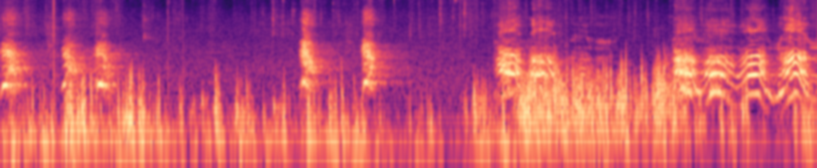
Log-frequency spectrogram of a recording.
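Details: A pack of fourteen dogs plays in snow; a few spaced barks come first, then overlapping yips and wavering, whiny growls over steady low rumble.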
